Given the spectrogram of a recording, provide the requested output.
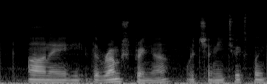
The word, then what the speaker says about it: Rumspringa: I mean, was it like, do you go like on the Rumspringa, which I need to explain to people.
